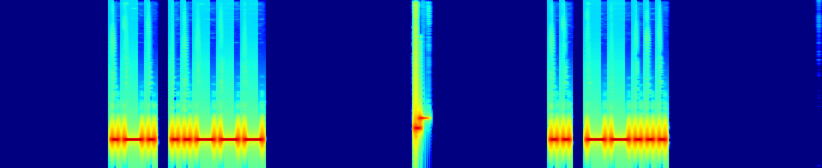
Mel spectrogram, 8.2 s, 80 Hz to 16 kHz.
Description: Morse code, heard as a keyed tone, about 20 wpm, 700 Hz. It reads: R2 I7
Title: Single-Letter Single-Number 20wpm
